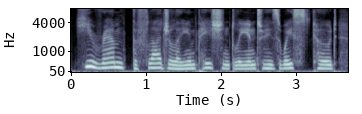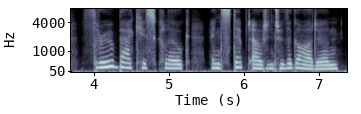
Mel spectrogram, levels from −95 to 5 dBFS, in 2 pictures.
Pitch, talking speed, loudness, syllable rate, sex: 195 Hz, 145 wpm, -17 LUFS, 4.4 syllables/s, female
